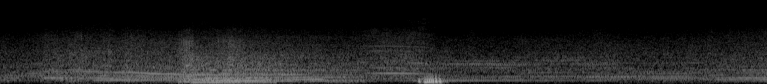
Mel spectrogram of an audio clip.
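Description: Race cars at Le Mans brake hard into the Ford chicane, engines droning loud and close with shifting pitch, swelling and then giving a brief sharp burst before settling into a steadier roar.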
